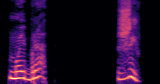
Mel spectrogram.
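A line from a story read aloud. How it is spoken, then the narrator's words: Sobbing. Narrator (Russian): прорыдала она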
